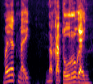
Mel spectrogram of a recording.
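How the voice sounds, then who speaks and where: A man's voice: a little high, lively intonation, normal speed, fairly bright tone. An actor with an Ilocano accent playing a casual, talkative male neighbour in a comedy drama.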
